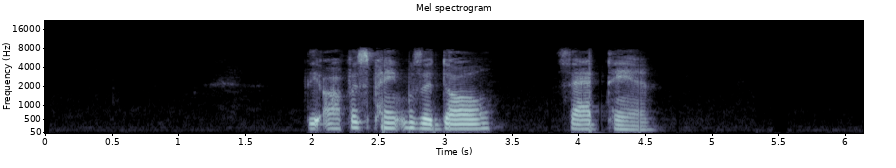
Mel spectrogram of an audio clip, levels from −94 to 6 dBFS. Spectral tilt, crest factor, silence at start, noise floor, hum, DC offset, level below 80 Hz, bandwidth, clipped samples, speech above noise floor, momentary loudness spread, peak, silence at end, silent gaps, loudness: -4.5 dB/octave; 22 dB; 2 s; -79 dBFS; none; under 0.1%; -62 dBFS; 8.2 kHz; under 0.1%; 57 dB; 12 LU; -4 dBFS; 1.6 s; none; -23 LUFS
